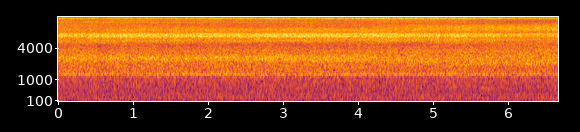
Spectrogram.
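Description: Muddy floodwater rushing over a concrete weir and churning in the channel below, a steady loud rush with no breaks.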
